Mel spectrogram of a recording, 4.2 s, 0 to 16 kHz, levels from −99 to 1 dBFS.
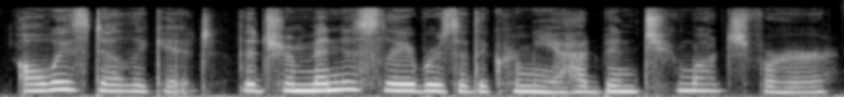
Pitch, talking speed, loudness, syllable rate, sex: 230 Hz, 200 wpm, -16 LUFS, 5.6 syllables/s, female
